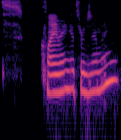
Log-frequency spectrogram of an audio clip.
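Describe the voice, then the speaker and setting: A woman's voice: high voice, normal speed, dark tone, no room sound, clean studio sound. A woman co-hosting a podcast, talking in a casual, conversational way. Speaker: podcast co-host. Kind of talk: casual chat.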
